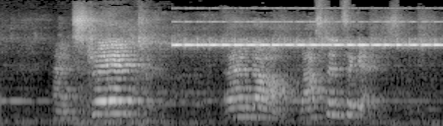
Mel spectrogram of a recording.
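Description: A voice, and from a little before halfway a steady, high-pitched electronic tone that sets in suddenly and holds, over the voice.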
